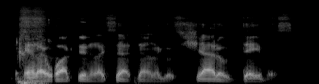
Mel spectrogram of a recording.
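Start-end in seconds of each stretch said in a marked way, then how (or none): 1.8-3.0 confident, authoritative, commanding tone. Retelling walking in, sitting down and saying a name, with authority. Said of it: "I said it with authority".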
